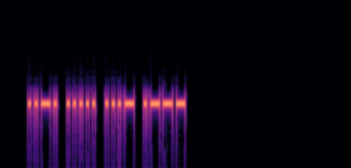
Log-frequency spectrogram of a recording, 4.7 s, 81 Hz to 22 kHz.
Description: Morse code, heard as a keyed tone, about 28 wpm, 700 Hz. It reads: F5VJ
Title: DXCC-100 Call Signs - 4 Characters - 28wpm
